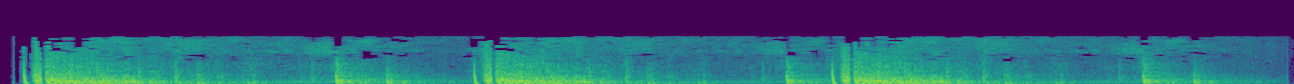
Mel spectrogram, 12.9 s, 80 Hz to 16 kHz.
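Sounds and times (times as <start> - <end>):
155mm artillery gun firing: 0.2 - 2.7, 3.4 - 7.1, 7.8 - 10.8.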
